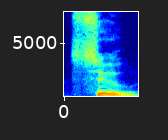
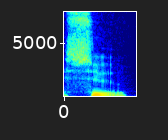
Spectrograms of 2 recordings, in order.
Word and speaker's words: Sioux: I believe it's pronounced Sioux. Okay, Sioux. Thanks. Lakota Sioux encampment. Endless cycles of exploitation. Well, an ALP premier. Sioux, like the dinosaur. Sioux. Ah, okay, Sioux.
